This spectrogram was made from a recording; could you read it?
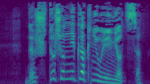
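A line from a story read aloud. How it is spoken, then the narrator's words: Loud, clear, annoyed. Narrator (Russian): с досадой сказала Настя громко и отчетливо, так что было слышно на весь ресторан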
